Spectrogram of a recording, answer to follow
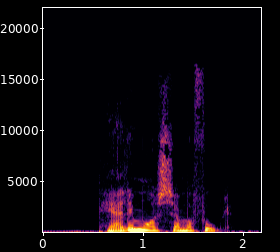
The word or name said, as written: PERLEMORSSOMMERFUGLE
